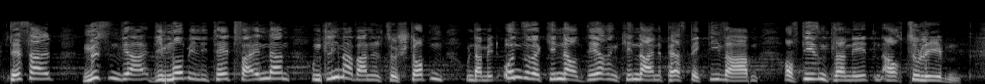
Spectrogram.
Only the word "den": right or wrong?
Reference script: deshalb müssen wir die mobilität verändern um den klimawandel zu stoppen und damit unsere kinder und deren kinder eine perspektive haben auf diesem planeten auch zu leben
wrong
